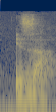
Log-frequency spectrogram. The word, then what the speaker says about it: إذا: or it's often pronounced إذا, right? Or that sort of elides into a Z sound.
